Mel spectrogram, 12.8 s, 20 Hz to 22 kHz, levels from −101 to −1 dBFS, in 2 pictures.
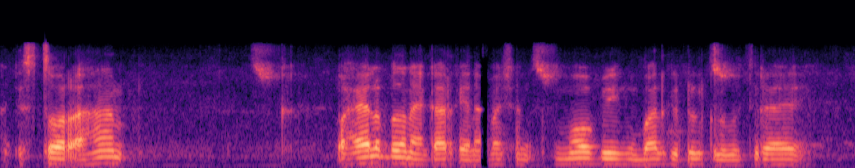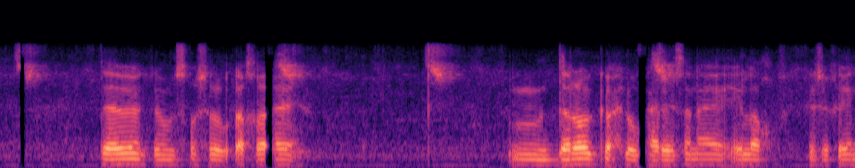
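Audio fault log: throughout, AMR wideband (HD Voice) codec: the speech has been squeezed through AMR-WB at a low rate that fits 8.85 kbit/s, one of the two lowest modes. There are too few bits to model the excitation pulses and vocal tract shape finely, so the speech comes out rough and raspy throughout. The band above 6.4 kHz is filled with shaped noise rather than real detail, which gives the top end a hissy, synthetic edge.
3.59 to 3.69 s, 6.55 to 6.63 s, 8.39 to 8.50 s and 11.19 to 11.28 s, lost AMR speech frames: speech frames were corrupted over the radio link and discarded, two at 6.55 s and three at each of the others, consistent with about 40 ms and 60 ms of missing speech. The decoder repeats the last good pitch and vocal tract settings at falling gain, so each gap sounds like a short smeared, warbling stretch that quickly fades. Speech then resumes briefly weak or rough.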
